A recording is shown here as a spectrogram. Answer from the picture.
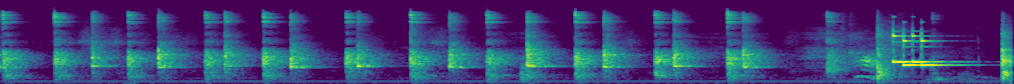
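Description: A fast table-tennis rally: the ball clicking off the paddles and the Joola table top about three times a second for some seven seconds, with a few more hits after a short lull. Near the end, a short steady chime.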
